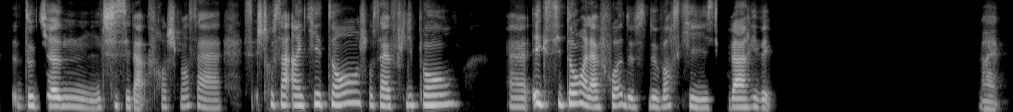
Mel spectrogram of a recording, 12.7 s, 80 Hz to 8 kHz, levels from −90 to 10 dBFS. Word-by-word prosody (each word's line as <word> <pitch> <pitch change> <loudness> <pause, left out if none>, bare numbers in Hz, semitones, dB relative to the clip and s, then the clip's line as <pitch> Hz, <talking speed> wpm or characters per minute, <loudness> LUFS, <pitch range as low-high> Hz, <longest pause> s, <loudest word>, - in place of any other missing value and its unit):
Donc, 195 +1 -1
hem, 185 -5 +1
je 205 - +7
sais 195 -3 +2
pas. 145 -4 -1
Franchement, 185 +1 -5
ça, 170 -6 -5 0.3
s - - -9
je - - +2
trouve 225 - -1
ça 215 0 +3
inquiétant, 225 +4 +1
je 250 - -5
trouve 210 -4 -5
ça 200 -2 +1
flippant, 215 +3 0 0.7
heu, 180 -1 -3
excitant 240 +1 +3
à 230 - +5
la 180 -1 +4
fois 205 +4 -3
de 195 -3 -2
s 175 +2 -8
de 185 - -1
voir 185 +3 -4
ce - - -4
qui 165 -3 -3
ce 165 - -8
qui - - -7
va 175 +1 +5
arriver. 175 -2 -3 2.6
Ouais. 140 -3 -7
195 Hz, 150 wpm, -23 LUFS, 175-215 Hz, 2.6 s, je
